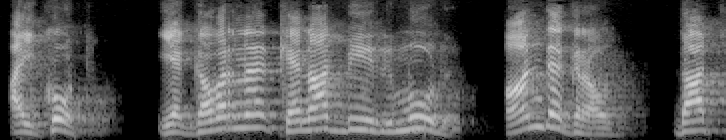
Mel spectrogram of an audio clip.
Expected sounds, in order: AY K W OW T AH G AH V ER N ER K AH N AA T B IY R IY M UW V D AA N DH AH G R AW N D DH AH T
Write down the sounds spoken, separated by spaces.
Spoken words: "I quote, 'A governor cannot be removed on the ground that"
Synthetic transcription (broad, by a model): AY K OW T AH G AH V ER N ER K AH N AA T B IY R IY M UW D AA N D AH G R AW N D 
